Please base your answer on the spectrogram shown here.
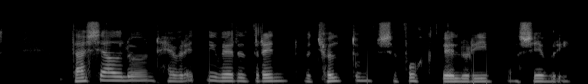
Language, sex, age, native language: Icelandic, male, 20-29, Icelandic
